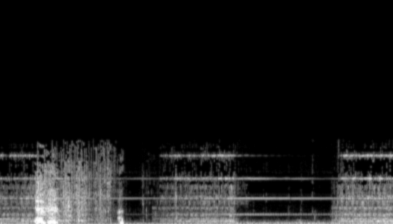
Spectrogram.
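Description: An old-fashioned telephone bell rings in repeated bursts, three loud metallic trills separated by short pauses, with no voices present.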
